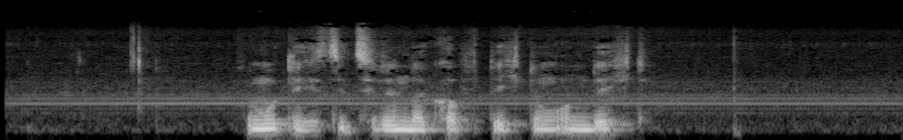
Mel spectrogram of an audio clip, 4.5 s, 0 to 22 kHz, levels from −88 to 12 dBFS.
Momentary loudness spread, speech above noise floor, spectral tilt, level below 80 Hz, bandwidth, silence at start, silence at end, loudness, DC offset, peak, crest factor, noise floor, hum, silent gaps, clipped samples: 20 LU; 30 dB; -4.5 dB/octave; -60 dBFS; 11 kHz; 1.25 s; 1.3 s; -15 LUFS; under 0.1%; -2 dBFS; 16 dB; -45 dBFS; none; none; under 0.1%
